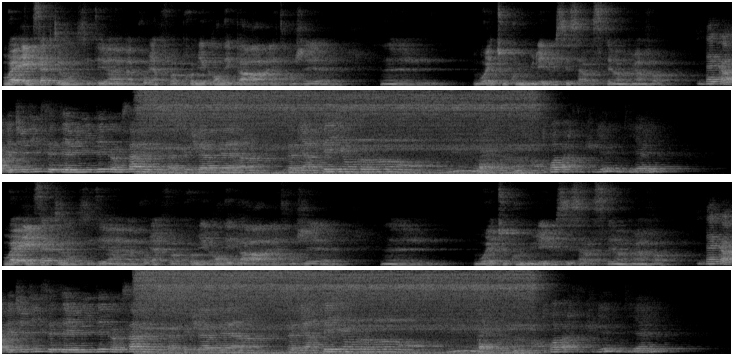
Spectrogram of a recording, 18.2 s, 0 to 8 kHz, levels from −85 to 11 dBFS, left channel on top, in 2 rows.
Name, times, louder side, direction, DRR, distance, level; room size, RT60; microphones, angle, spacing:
voice 1, 0.0-4.5 4.7-5.5 5.9-8.3, left 2 dB, 80° left, -3 dB, 0.6 m, -34 dB
voice 2, 8.7-17.3, left 1 dB, 5° left, -6 dB, 0.3 m, -32 dB
sound 1, 10.7-15.8, right 3 dB, 55° right, 0.5 m, -34 dB
3.1 x 2.3 x 2.5 m, 1.4 s
head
